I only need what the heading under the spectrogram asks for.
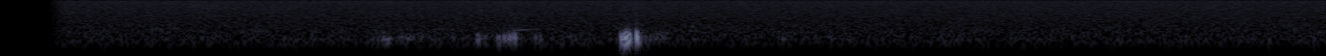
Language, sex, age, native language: Icelandic, male, 10, Icelandic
